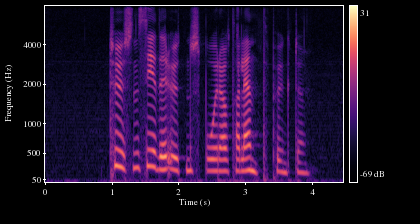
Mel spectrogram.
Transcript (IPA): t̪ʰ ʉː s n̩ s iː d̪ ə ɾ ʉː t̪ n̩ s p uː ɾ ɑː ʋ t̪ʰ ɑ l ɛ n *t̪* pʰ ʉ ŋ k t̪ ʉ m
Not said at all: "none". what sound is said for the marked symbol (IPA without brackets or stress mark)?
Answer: t̪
